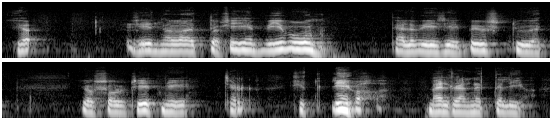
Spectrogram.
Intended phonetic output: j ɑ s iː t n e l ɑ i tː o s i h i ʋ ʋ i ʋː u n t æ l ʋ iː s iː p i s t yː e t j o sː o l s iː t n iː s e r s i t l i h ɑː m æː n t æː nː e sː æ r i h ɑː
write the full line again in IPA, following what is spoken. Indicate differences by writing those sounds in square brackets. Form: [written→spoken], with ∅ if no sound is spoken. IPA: j ɑ s iː t n e l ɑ i tː o s i h i ʋ ʋ i [ʋː→ʋ] u n t æ l ʋ iː s iː p [i→y] s t yː e t j o sː o l s iː t n iː s e r s i t l i h ɑː m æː n t æː nː e [sː→tː] æ [r→l] i h ɑː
